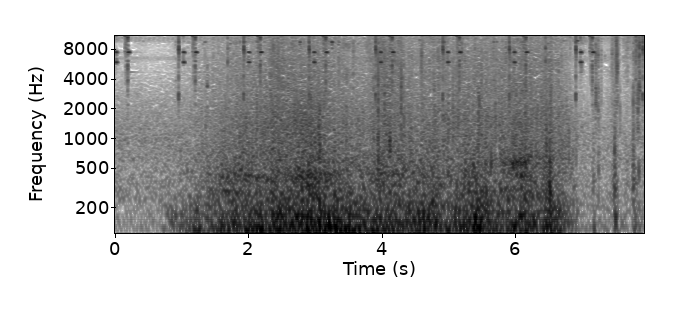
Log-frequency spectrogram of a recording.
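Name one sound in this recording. Wind roars loudly past a falling parachutist, then stops abruptly.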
